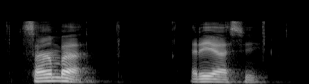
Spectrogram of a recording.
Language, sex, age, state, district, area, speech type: Kashmiri, male, 30-45, Jammu and Kashmir, Shopian, urban, spontaneous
